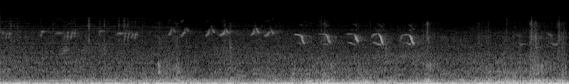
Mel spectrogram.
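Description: A bird calling over a steady low rumble: a few short high chirps, then about three seconds in a run of five quick downslurred notes. A sharp click or two comes near the end.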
